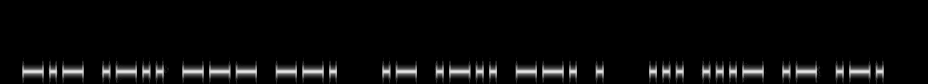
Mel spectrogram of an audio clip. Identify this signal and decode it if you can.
Morse code, heard as a keyed tone, about 18 wpm, 600 Hz. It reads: KLOG ALGE SVAR
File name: Korte ord DK 18wpm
